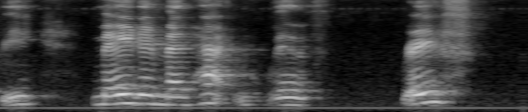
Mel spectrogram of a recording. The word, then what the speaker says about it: Ralph: Another example of that, it would be Made in Manhattan with Rafe, which he spells it Ralph, like Ralph, only it's pronounced Rafe.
